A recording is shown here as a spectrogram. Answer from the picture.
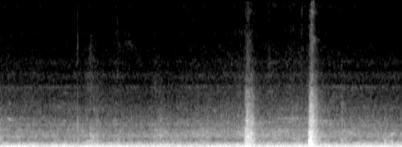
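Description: Passenger train rolling slowly out of a station, heard from on board: a steady low rumble with two sharp knocks about a second apart a little after three seconds in.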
